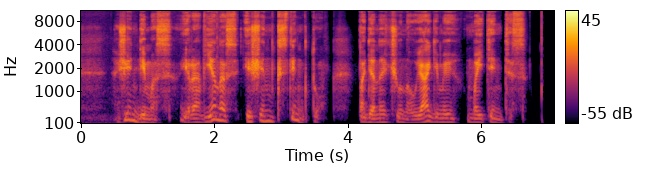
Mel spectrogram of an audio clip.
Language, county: Lithuanian, Alytus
